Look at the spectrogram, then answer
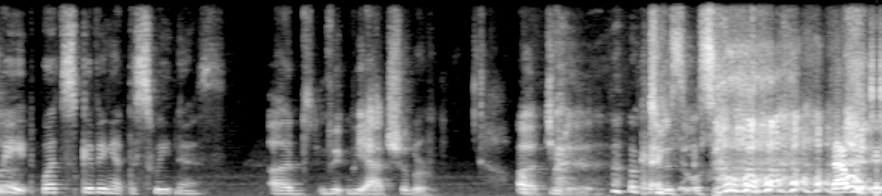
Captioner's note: laughs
